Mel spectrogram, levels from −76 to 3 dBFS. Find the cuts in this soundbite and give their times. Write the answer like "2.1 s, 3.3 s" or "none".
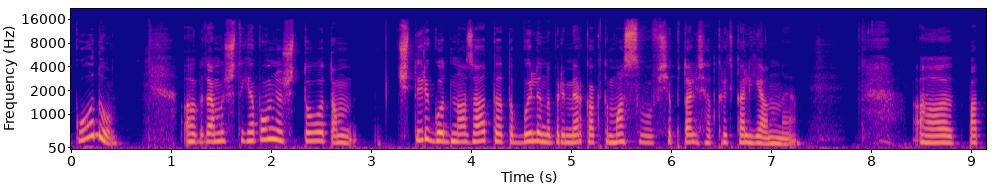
none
